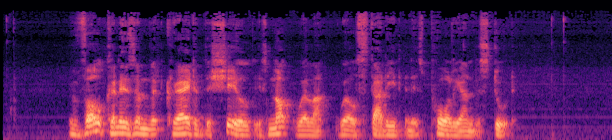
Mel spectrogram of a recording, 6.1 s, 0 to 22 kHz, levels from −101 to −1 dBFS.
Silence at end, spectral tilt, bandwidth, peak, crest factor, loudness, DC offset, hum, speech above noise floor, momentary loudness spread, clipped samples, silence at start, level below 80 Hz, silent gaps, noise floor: 1 s; -6.5 dB/octave; 16.5 kHz; -4 dBFS; 18 dB; -21 LUFS; under 0.1%; none; 40 dB; 7 LU; under 0.1%; 0.7 s; -54 dBFS; none; -60 dBFS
